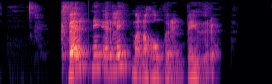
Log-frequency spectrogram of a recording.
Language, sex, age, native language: Icelandic, male, 30-39, Icelandic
